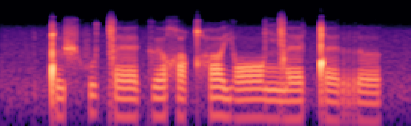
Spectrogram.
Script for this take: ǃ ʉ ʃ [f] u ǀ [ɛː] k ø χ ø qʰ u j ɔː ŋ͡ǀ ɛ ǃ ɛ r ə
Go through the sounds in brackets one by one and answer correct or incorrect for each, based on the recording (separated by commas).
correct, correct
